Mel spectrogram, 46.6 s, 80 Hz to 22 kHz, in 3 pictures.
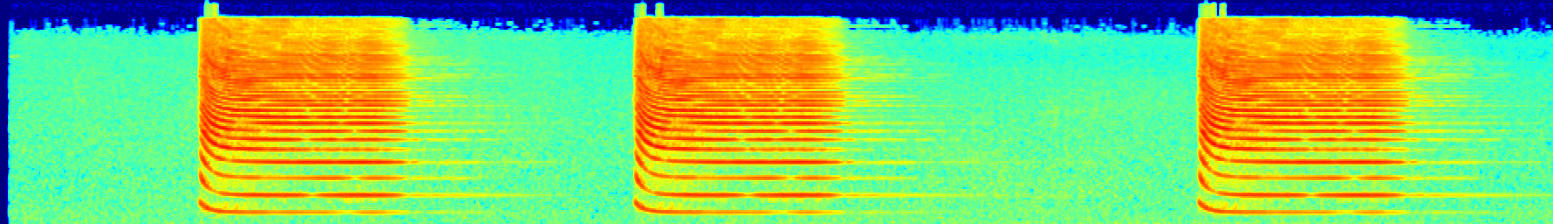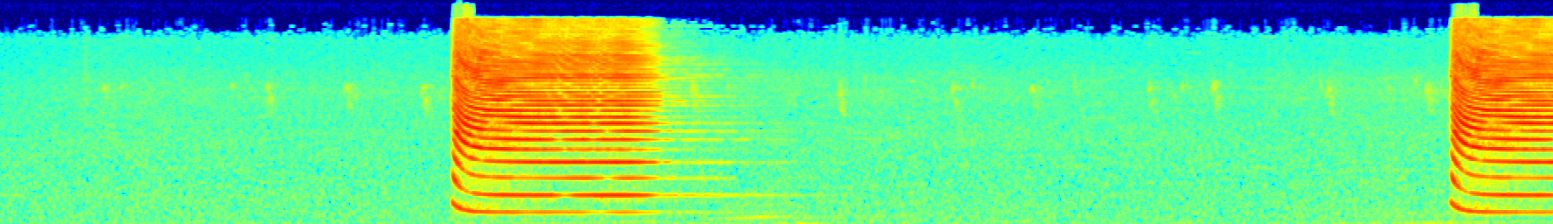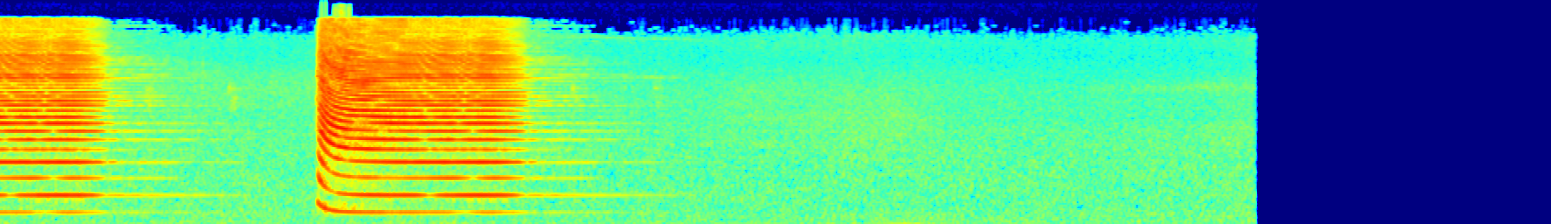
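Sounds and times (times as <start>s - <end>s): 
air horn: 2.0s - 5.3s, 6.3s - 9.6s, 12.0s - 15.4s, 20.0s - 23.7s, 30.0s - 33.3s, 34.2s - 37.7s.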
